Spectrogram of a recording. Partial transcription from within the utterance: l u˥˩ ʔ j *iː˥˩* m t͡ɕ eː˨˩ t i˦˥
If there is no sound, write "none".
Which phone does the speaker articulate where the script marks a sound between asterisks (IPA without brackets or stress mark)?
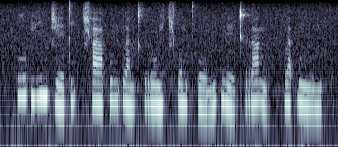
iː˥˩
